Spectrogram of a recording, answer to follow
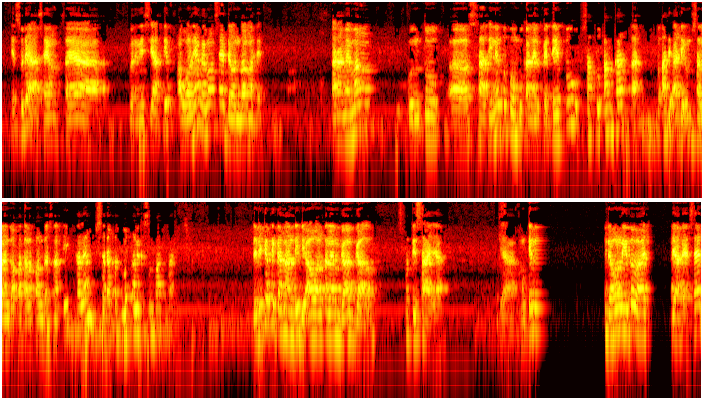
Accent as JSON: {"language": "Indonesian", "town": "Sorong", "region": "Southwest Papua", "country": "Indonesia", "said": "saya waktu itu sedang ada di Sorong di Papua ya tempat daerah saya ya."}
